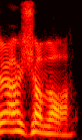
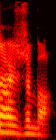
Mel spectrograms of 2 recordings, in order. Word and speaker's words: Archambault: I say your name really fast in case I screw up your last name, the pronunciation. If you just slur It's it, okay. Yeah, just Archambault. It's just Archambault.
